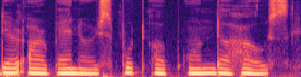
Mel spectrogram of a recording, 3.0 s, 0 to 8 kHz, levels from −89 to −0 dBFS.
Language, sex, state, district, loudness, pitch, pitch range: English, female, Assam, Kamrup Metropolitan, -12 LUFS, 170 Hz, 160-175 Hz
